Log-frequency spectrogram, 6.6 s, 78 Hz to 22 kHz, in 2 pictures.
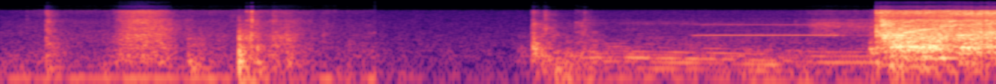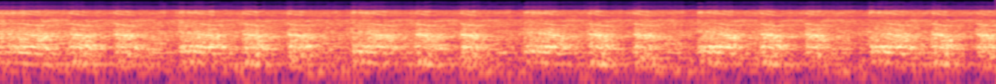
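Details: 2000 Honda with a crank-no-start and a bad distributor (bare, deteriorated wires): a couple of quiet clicks, then the starter spins the engine in an even, steady rhythm without catching. Cranking itself sounds normal.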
